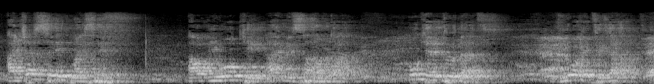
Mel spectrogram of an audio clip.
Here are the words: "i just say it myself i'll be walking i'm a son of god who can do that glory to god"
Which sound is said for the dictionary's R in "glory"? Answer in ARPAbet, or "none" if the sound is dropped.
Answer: none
